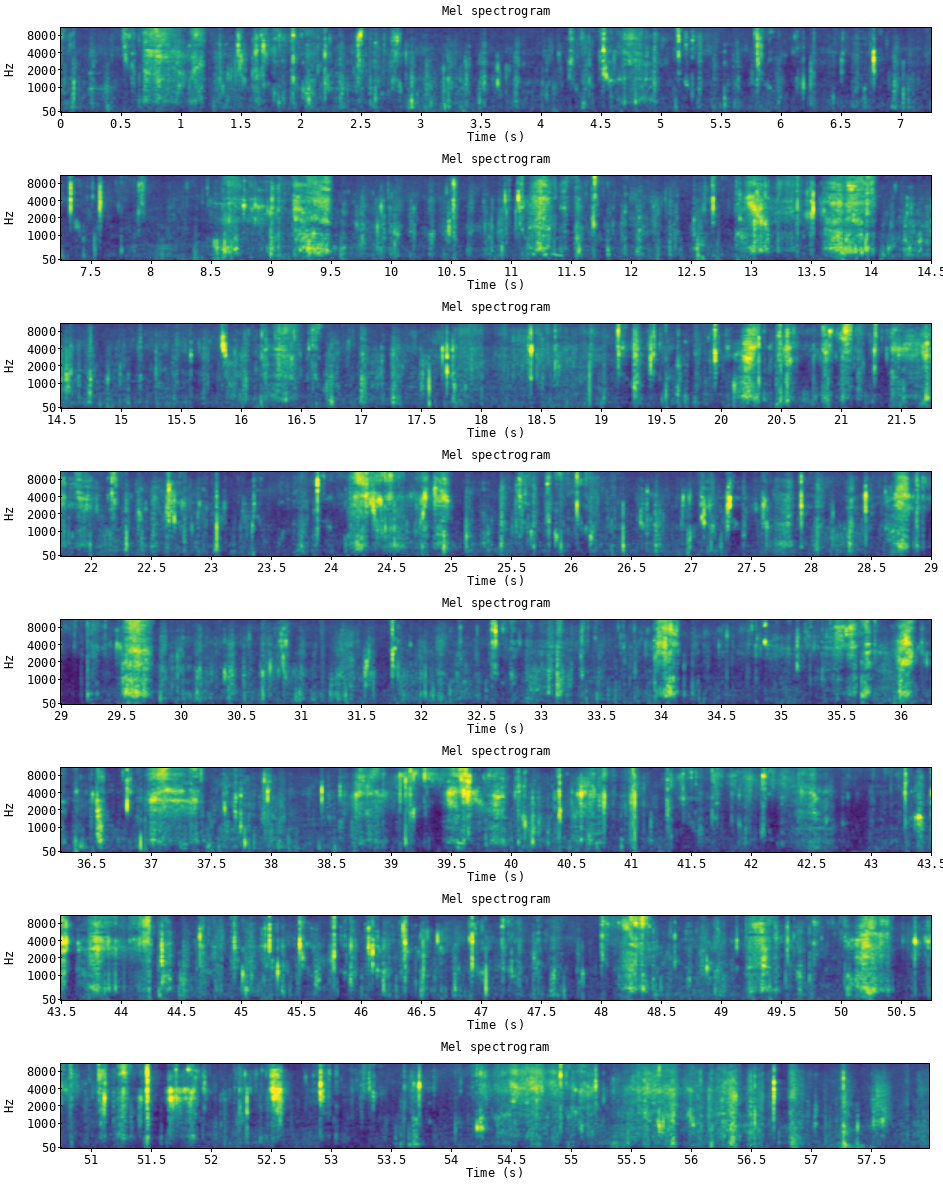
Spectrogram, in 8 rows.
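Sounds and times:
biting and crunching: 0:00.0 - 0:57.9
meat tearing: 0:32.4 - 0:57.8.

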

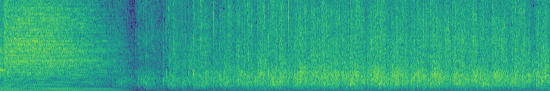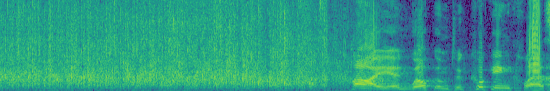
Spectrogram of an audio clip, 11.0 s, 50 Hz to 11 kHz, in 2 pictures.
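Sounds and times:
theme music: 0:00.0 - 0:01.4
audience applause: 0:00.9 - 0:09.0.

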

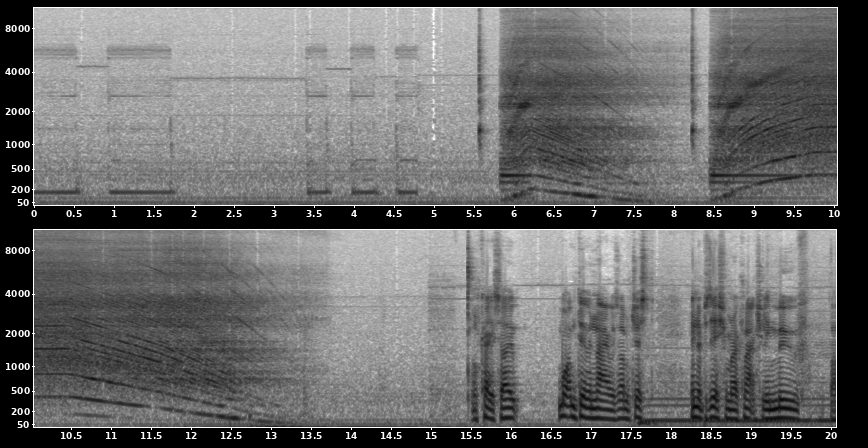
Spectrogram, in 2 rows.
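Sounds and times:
stepper motors whining: 0:05.8 - 0:13.8
click: 0:08.2 - 0:08.4.

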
